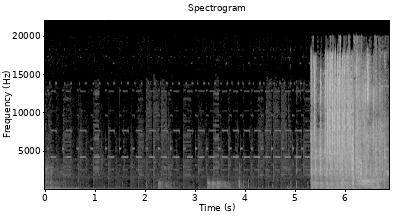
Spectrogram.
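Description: Rapid bursts of game gunfire in a Counter-Strike esports match, with repeated sharp shots under a steady mix, then a louder, dense burst of firing and noise near the end.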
